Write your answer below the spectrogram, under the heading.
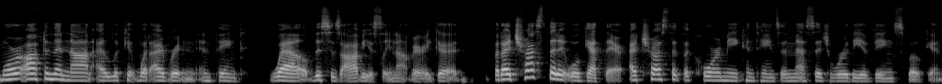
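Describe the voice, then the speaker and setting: An unremarkable speaking voice from a woman, medium in pitch, with lively intonation, a fairly quick pace and hardly any pauses. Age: 50s. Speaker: novelist. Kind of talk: interview.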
